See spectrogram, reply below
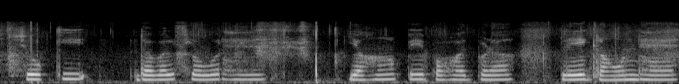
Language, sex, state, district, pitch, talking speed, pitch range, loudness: Hindi, female, Madhya Pradesh, Umaria, 225 Hz, 95 wpm, 215-230 Hz, -22 LUFS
